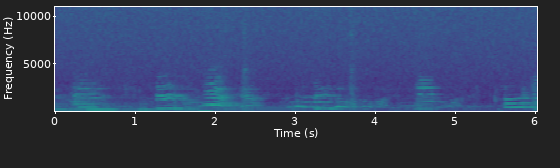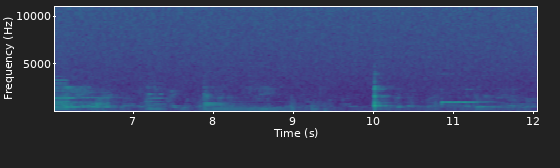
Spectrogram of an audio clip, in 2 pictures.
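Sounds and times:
plucked string note: 0.0s - 2.9s.

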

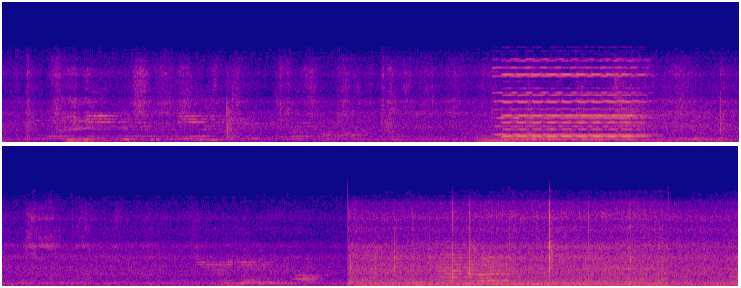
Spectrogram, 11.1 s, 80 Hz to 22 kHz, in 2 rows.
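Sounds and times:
telephone ringing: 3.7s - 5.0s.

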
